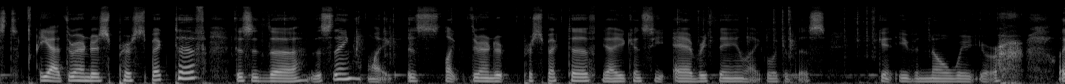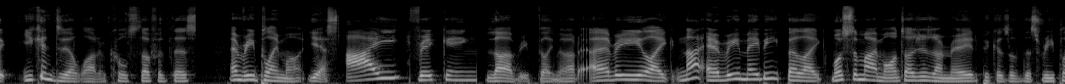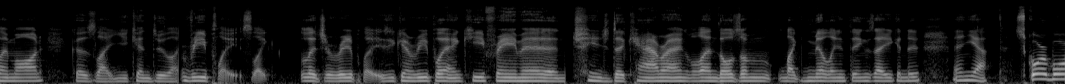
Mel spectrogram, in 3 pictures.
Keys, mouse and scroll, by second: 0.0 space, 3.4-4.1 typing, 3.6 click, 3.6 right click, 4.4 click, 5.0 click, 5.5 click, 6.0 click, 7.0 w, 7.8 click, 8.2 click, 8.2 click, 8.3 space, 9.7 click, 10.2 click, 11.0 click, 11.5 click.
